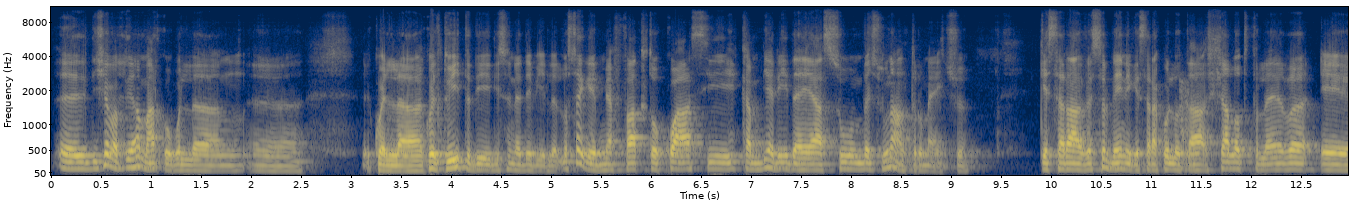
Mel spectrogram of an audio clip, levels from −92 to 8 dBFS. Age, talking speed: 30-49, 180 wpm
